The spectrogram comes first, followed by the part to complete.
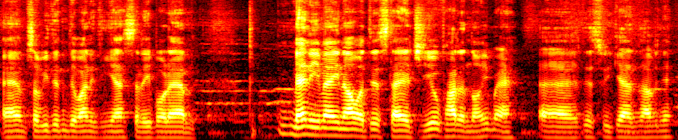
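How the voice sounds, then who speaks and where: A man's voice: on the low side, steady tone, a little fast, a little mellow, faint music behind. An Irish man hosting a football show as a casual live chat, in a colloquial, matey manner. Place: pub in Liverpool. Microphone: worn mic.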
